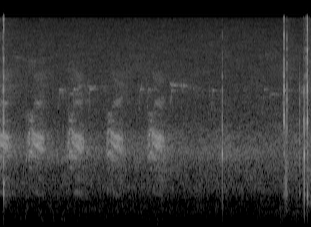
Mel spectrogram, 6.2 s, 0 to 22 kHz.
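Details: Hooded crow at Ljubljansko Barje, 2 October 2023, gives four harsh, hoarse caws under a second apart; camera shutter clicks follow.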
